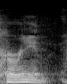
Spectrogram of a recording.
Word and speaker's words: Korine: Is how you say Korine.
